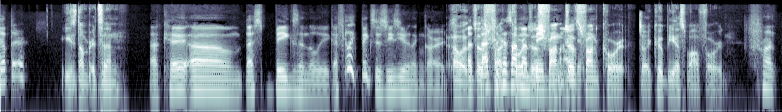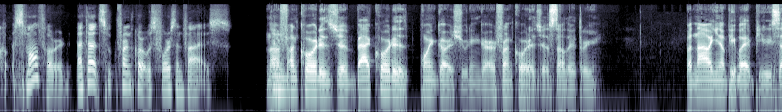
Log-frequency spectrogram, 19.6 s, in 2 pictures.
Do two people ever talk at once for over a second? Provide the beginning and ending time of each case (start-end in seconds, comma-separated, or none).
5.7-7.3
